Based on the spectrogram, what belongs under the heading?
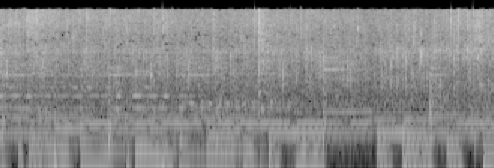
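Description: Raw eggs sizzling as they drop into hot oil in a wok with frying shallots, garlic, chilli and tomato, with a few sharp clicks along the way. Background music with held notes plays throughout.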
